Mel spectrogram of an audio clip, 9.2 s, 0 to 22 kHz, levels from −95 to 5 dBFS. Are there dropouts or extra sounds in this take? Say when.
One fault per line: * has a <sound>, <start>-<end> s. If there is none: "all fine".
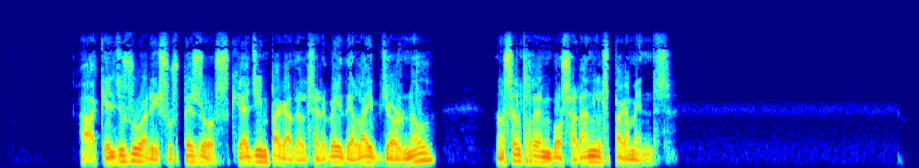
all fine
